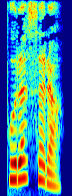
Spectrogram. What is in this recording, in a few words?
"ಪುರಃಸರ", Kannada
